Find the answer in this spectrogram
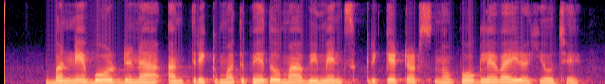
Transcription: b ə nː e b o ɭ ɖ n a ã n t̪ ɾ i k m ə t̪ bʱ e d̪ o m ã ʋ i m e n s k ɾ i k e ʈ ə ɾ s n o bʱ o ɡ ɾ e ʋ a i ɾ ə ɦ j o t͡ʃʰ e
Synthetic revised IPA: b ə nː e b o ɾ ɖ n a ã n t̪ ɾ i k m ə t̪ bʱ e d̪ o m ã ʋ i m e n s k ɾ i k e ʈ ə ɾ s n o bʱ o ɡ l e ʋ a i ɾ ə ɦ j o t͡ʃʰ e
